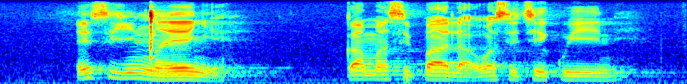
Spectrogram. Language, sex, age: Zulu, male, 22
